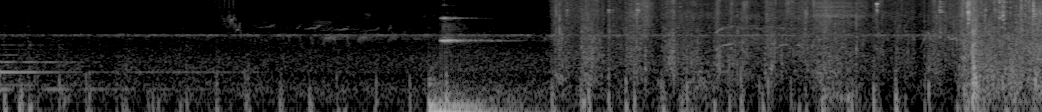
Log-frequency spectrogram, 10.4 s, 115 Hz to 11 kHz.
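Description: Horse hooves clip-clop at a steady walking pace in Red Dead Redemption 2, joined by a low thump partway through and rising ambient noise, with no speech.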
